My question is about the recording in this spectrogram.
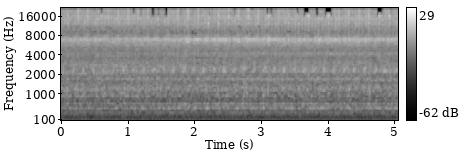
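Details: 1993 Dodge Grand Caravan LE engine at idle: a steady rough growl with a faint ringing tone from a worn water pump bearing, which had started weeping after the idler and tensioner were replaced; the water pump was then swapped.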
